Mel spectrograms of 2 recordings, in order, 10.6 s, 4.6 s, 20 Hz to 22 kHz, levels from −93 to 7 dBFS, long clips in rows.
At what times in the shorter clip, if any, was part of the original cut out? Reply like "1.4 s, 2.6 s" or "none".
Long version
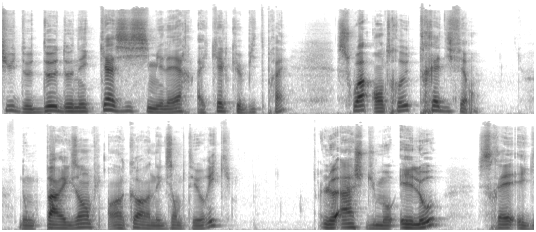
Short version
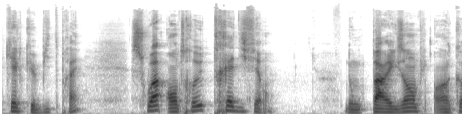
none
